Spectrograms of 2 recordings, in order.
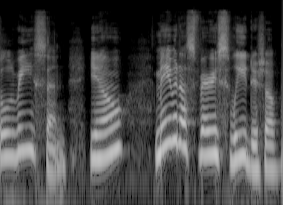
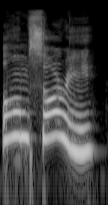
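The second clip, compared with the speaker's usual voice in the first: mimicking a friend's high, apologetic little "sorry"; 12 semitones higher than usual. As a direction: squeak out a high, polite apology. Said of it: "she'd be like".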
